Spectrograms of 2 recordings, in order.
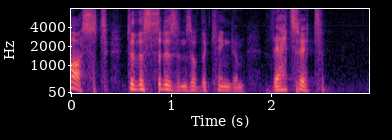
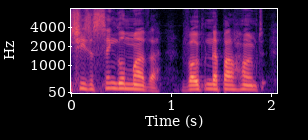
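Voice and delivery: ordinary talk

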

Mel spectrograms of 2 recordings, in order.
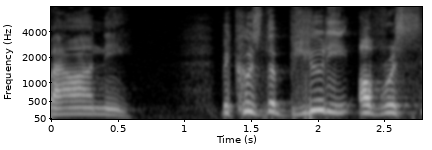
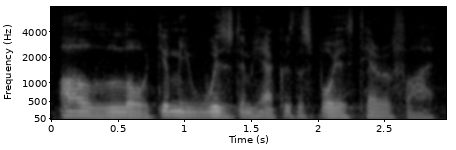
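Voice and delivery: hushed prayer under the breath, much softer; quiet prayer; 10 semitones lower, 14 dB quieter than usual. Retold or imitated. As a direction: pray it softly to yourself. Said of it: "you just go".

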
